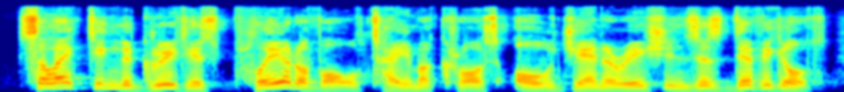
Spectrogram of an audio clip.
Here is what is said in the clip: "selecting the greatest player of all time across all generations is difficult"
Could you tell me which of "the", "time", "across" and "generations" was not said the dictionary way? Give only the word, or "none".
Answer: none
